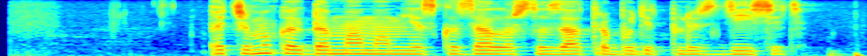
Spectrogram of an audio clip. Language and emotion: Russian, neutral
